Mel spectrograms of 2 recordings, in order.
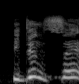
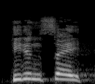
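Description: First: "didn't" lifted high and punched; stress on didn't. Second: Said in the usual way. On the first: Shown as a demonstration. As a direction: lean hard on "didn't", not "he".

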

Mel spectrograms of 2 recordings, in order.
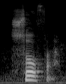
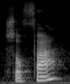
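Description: First: "sofa" stressed on SO, falling away; stress on first syllable. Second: "Sofá" stressed on FÁ, rising at the end; stress on last syllable. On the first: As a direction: hit the o of "sofa", let fa drop. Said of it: "si acentuara yo la S y la O". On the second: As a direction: land on the final á of "Sofá". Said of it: "sí distinguen la diferencia". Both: Shown as a demonstration.

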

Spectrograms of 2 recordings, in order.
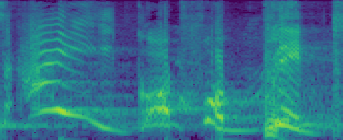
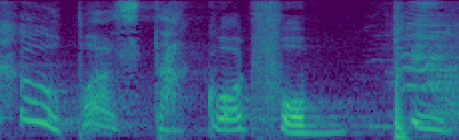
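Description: First: High yelped "Ay", then drawn-out refusal; acted horrified refusal. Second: Soft, drawn-out, confidential protest; hushed mock refusal. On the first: Brother spots the faded beauty, mock horrified refusal. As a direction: recoil in mock horror, stretching the words. Acts brother rejecting the girl. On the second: Brother turns down the pastor's match, hushed mock horror.

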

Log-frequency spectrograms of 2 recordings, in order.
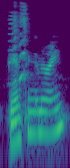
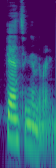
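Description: First: Dancing in the Rain asked softly with a questioning rise; quietly asking herself whether the title is Rain; unsure question. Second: Said in the usual way. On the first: Real, not acted. Checking the title aloud.

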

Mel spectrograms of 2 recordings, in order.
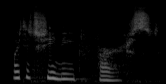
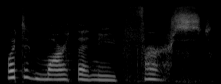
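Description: First: Whispered repeat; hushed whisper. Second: Said in the usual way. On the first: Acted. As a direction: breathe the question again in a whisper.

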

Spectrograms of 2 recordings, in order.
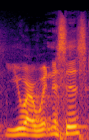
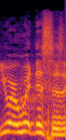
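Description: First: Said in the usual way. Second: Higher and louder, rallying like a war leader; battle cry. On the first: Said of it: "'cause he says". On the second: Pretend. Boaz as an epic battle leader rallying the crowd, hammed-up shout. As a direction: roar it like a commander before battle. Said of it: "like, a Lord of the Rings battle".

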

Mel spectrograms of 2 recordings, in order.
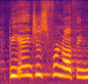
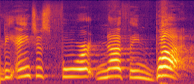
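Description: First: Higher-pitched, tossed-off version of the verse; breezy brush-off. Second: Drawn-out words building to a loud BUT; slow down and land hard on BUT; emphatic correction. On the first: The misquote of God's word, breezy brush-off. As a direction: rattle the verse off lightly, without weight. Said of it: "He didn't say". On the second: Preacher correcting the misquote, slow emphasis with a loud BUT. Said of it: "No, he said". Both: Retold or imitated.

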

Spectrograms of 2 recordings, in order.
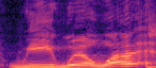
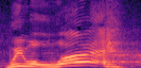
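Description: First: Rising "what?" for the crowd; rhetorical prompt. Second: Higher, louder "what?" pressing the crowd; louder prompt. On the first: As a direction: ask the crowd to finish it. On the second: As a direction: push them harder for the answer. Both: Shown as a demonstration. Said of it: "And this is it".

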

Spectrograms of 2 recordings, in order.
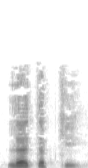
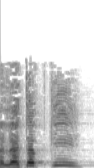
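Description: First: لا تبكي dropped soft and low; hushed tender quote. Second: لا تبكي thrown out loud and high; loud rhetorical quote. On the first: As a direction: breathe the words gently like a comfort. Jesus's words, hushed. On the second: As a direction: fling the words out as an absurd demand. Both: Acted.

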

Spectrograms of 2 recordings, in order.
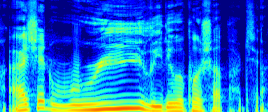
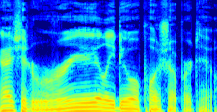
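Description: First: REALLY stretched long and high; mock-inspired emphasis. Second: Said in the usual way. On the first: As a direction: swell up on "really", then fall away. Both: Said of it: "I'm like".

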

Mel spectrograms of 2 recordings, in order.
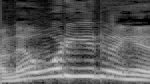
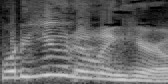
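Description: First: High retort, stress on are; mock retort. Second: High mock indignant question; mock challenge. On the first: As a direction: throw it right back, higher. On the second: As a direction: toss the question back indignantly. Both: Orc and players exchange challenge.

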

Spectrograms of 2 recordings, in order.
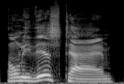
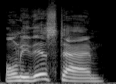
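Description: No difference in how they are said.

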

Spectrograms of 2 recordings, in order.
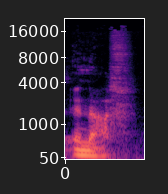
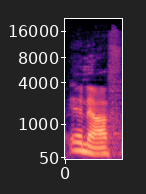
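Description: First: Low, soft and restrained; near whisper. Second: Louder, sharp cut-off; forceful, not whispered. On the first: Samuel cutting Saul off, nearly whispering. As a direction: say it under your voice. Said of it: "if he says it like a whisper". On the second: Samuel silencing Saul, firm and louder. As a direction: stop him with a firm burst. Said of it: "I don't know if he says it like a whisper". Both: Acted.

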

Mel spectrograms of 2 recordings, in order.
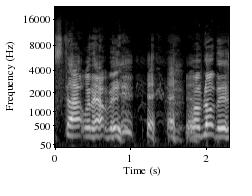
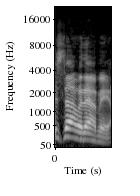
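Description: First: Slow, loud, high mocking echo; slow, loud scoff, high in the voice; mocking repeat. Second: Said in the usual way. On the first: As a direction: drag out the line and ham it up.

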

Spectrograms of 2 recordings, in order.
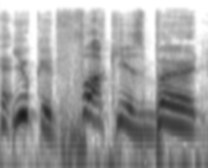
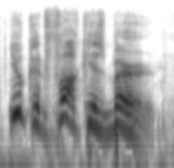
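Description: First: Put-on slow, loud, high old man, every word drawn out; old guy voice. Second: Put-on high, loud old official delivering a punchline; old guy voice. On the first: Fake IRS agent repeating it to the stunned client, slow old guy. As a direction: imitate an old official repeating it deliberately. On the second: Fake IRS agent giving the other option, old guy voice. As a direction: imitate an old man offering an option in earnest. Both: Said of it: "He does this old guy voice".

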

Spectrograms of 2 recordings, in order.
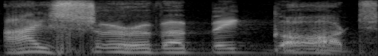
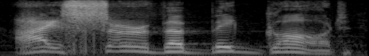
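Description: First: Put-on slow, deep African accent, big and weighty; slow heavy African preacher voice. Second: Slow, weighty echo in a hint of African accent; slow echo of the apostle's accent; lightly held African accent. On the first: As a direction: boom it like an old African apostle. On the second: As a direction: repeat it with a touch of his African voice. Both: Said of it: "he would say in his deep African voice".

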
